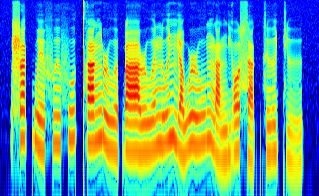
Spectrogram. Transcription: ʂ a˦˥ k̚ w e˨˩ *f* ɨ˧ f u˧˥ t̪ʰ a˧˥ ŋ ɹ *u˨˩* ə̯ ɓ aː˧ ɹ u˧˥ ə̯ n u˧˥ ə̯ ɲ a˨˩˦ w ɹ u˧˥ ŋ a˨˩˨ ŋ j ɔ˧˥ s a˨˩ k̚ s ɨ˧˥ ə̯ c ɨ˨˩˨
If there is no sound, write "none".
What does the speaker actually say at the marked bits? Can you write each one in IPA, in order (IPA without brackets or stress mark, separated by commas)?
f, u˨˩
